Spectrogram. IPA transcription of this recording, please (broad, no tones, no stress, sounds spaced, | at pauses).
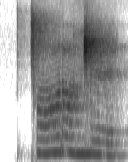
ǀ ɔ ɾ ɔ ŋ͡ǁ ɘ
